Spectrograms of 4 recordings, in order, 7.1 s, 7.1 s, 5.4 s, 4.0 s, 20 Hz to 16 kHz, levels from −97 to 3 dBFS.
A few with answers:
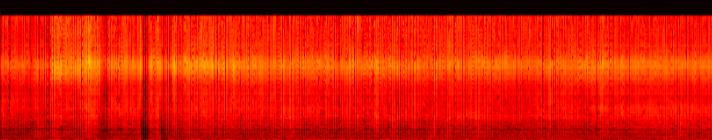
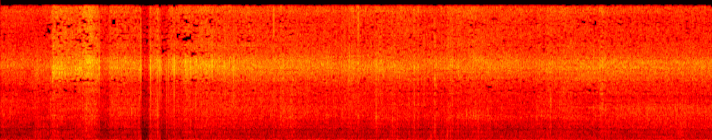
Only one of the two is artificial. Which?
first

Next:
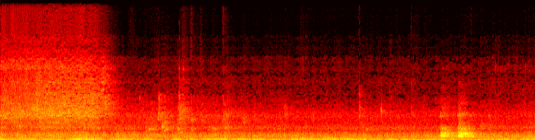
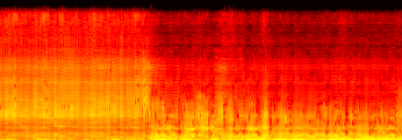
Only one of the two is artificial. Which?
second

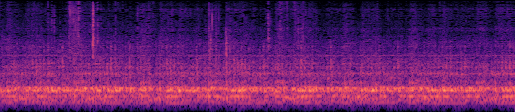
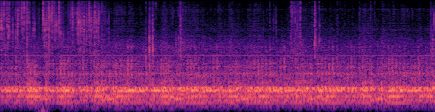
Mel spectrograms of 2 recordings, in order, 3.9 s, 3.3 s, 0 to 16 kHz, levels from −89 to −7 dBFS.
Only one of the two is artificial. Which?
first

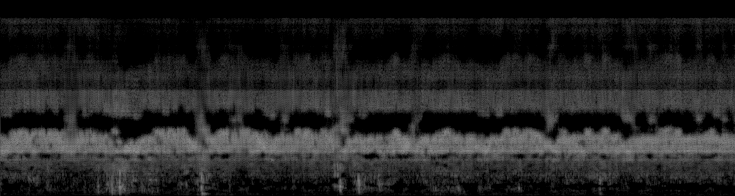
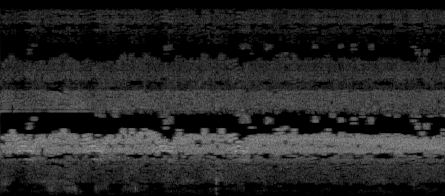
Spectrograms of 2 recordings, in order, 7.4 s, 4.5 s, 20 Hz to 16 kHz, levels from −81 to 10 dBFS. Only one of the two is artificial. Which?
first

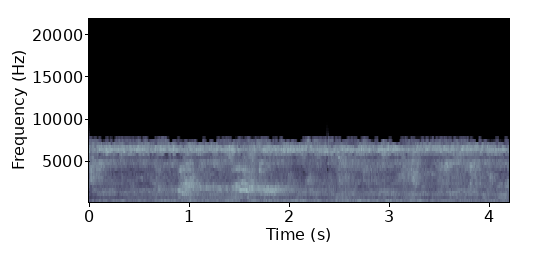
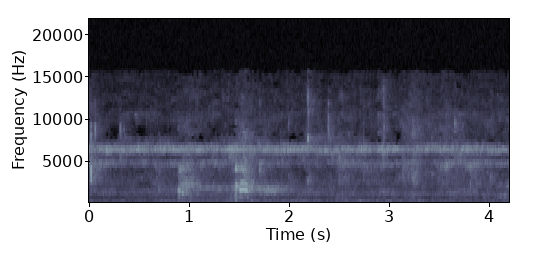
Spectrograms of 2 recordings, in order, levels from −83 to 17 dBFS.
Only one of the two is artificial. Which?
first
